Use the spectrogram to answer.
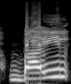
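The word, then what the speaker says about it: बैल: എന്നാണ് പറയുന്നത് എന്താണ് പറയുന്നത് ബൈൽ എന്നാണ് ബ ഇടുക മുകളിൽ ഒരു രണ്ട് വരയിട്ടാൽ എന്തായിരിക്കും അത് ഐ എന്നുള്ള സൗണ്ട് ആയി അല്ലേ അപ്പൊ ഇതെന്താണ് ബൈൽ എന്നുള്ള സൗണ്ട് ആണ് ബൈൽ കാൾ അല്ലേ ഓക്കേ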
